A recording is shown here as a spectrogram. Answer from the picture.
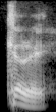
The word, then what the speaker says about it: Kiri: I thought no, they named K-I-R-I, but the way they pronounce it, it's like Kitty.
